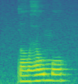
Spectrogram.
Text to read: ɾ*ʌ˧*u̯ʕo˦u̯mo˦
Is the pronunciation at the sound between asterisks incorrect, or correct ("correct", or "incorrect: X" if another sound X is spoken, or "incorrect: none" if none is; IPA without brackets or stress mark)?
correct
